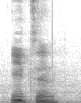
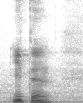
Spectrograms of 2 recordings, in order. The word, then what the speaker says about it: Ethan: time saying my name pronouncing the th in my name i i always grew up saying eaten ethan i say quick but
